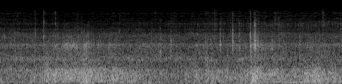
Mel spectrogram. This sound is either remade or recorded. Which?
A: recorded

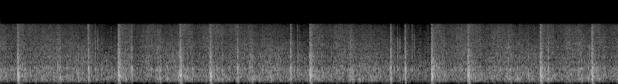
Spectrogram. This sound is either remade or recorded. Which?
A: remade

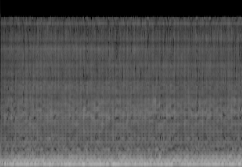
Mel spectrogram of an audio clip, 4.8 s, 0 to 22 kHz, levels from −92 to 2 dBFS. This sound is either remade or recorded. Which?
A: remade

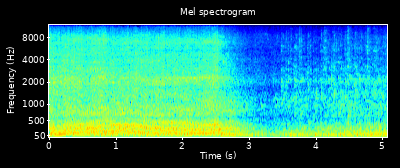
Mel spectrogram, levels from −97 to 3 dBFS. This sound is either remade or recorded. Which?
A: remade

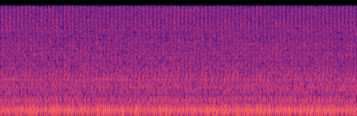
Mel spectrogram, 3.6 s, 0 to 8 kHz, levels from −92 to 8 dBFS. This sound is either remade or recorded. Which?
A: recorded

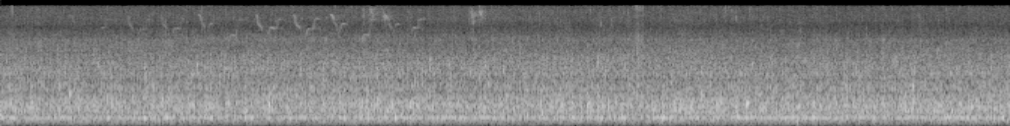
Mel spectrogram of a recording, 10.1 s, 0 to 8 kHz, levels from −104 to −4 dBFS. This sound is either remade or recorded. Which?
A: recorded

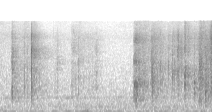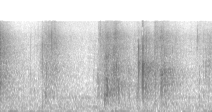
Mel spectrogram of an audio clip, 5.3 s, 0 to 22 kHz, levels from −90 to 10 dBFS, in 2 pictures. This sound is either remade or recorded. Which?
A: remade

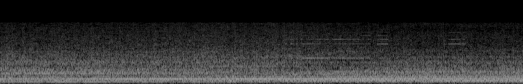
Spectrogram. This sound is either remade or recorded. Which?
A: recorded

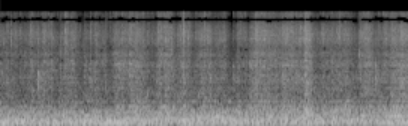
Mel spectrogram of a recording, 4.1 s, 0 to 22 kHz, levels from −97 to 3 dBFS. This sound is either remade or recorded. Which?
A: recorded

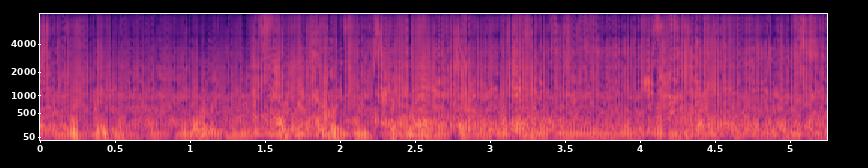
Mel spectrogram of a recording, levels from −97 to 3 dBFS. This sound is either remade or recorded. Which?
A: remade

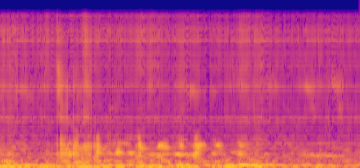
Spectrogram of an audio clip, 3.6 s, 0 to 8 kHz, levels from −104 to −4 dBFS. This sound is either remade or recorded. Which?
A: remade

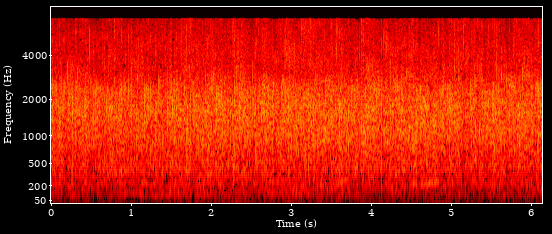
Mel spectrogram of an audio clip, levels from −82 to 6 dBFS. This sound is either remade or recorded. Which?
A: recorded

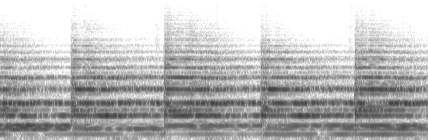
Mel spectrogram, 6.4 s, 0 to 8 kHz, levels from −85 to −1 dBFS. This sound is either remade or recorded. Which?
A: recorded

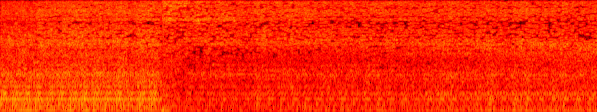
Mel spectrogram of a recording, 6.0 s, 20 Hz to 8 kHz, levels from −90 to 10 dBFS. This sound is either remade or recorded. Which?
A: recorded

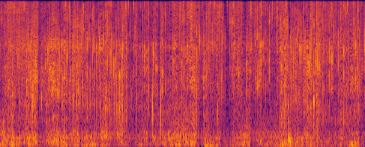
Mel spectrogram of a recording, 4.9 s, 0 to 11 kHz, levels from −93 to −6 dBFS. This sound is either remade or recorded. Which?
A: recorded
